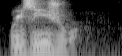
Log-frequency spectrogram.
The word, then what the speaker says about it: residual: 来帮大家呢，这个念一下，叫做 residual 这个 si 是有点 z 是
